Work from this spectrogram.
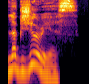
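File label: "luxurious", English word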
